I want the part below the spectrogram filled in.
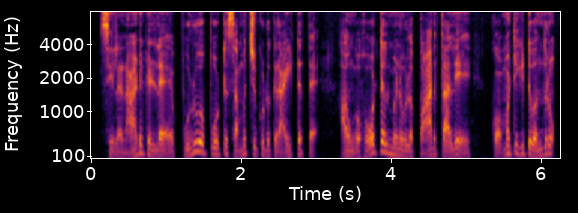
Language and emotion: Tamil, disgusted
